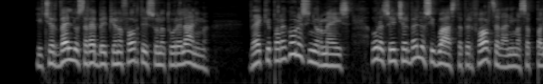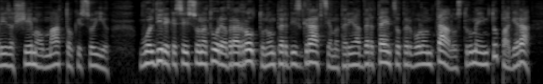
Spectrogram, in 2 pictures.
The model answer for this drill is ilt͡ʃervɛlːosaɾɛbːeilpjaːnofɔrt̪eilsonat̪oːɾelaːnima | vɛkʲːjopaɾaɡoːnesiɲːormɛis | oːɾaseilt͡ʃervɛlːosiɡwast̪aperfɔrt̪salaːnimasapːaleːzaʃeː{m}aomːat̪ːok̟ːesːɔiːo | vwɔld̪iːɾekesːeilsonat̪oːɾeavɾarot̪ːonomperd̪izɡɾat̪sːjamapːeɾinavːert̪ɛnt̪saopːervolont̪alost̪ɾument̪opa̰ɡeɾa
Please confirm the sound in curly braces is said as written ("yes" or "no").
yes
